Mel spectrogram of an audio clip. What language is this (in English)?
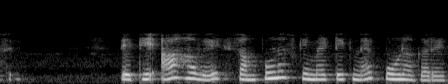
Gujarati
